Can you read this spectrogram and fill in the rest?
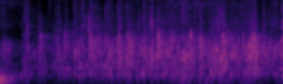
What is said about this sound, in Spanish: Un aplauso al Señor.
